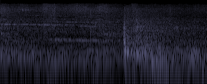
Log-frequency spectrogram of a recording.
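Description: Music playing in the background with one sharp thump a little past the middle.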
